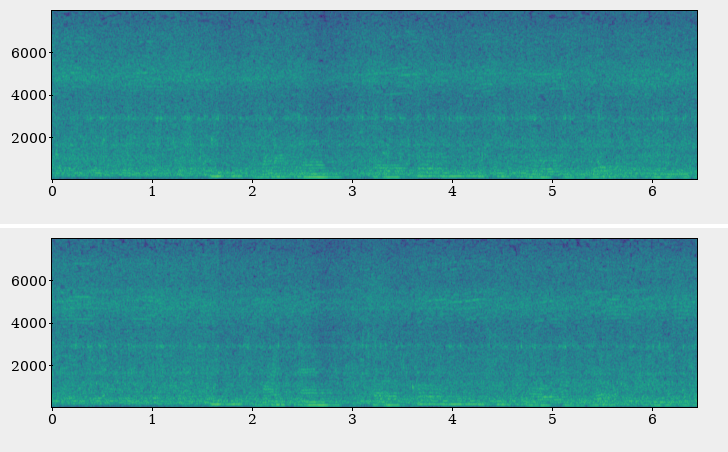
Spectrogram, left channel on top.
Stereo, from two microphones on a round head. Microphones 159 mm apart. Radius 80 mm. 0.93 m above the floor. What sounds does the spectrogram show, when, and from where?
1.6 s a man speaking: 70° right (ahead or behind), 7 m; by 6.4 s 40° right (ahead or behind), 7 m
